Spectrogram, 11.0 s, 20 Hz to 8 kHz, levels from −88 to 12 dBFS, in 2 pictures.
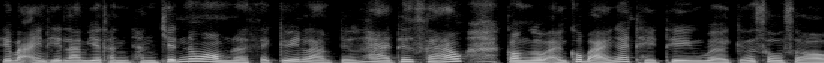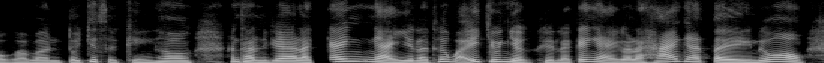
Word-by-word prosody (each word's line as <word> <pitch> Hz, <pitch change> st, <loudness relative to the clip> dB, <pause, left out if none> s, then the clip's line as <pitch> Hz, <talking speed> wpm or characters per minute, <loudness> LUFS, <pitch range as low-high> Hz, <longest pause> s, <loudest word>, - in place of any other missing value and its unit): thì 215 Hz, -, -1 dB
bạn 195 Hz, +2 st, -2 dB
thì 210 Hz, 0 st, 0 dB
làm 195 Hz, -1 st, -1 dB
về 190 Hz, -1 st, 0 dB
thành 190 Hz, -1 st, -3 dB
hành 195 Hz, -1 st, -2 dB
chính, 230 Hz, +8 st, +3 dB
đúng 300 Hz, 0 st, +4 dB
hông? 230 Hz, -8 st, +3 dB
Là 180 Hz, -2 st, -2 dB
sẽ, 180 Hz, -, -5 dB
kiểu 200 Hz, +2 st, -1 dB
như, -, -, +1 dB
làm 190 Hz, -7 st, -3 dB
từ 175 Hz, 0 st, -6 dB
thứ -, -, -4 dB
Hai 215 Hz, -1 st, -3 dB
tới 240 Hz, +3 st, +1 dB
thứ 240 Hz, -, -19 dB
Sáu, 245 Hz, +6 st, +2 dB, 0.3 s
còn 205 Hz, -1 st, +3 dB
người 190 Hz, 0 st, +3 dB
bạn 185 Hz, +2 st, -1 dB
của 255 Hz, -, +3 dB
bạn 190 Hz, -6 st, +1 dB
á, 245 Hz, -, +1 dB
thì 175 Hz, -5 st, -5 dB
thiên 205 Hz, +3 st, -1 dB
về, 170 Hz, -4 st, -2 dB
kiểu, 195 Hz, +5 st, -4 dB
social 200 Hz, -4 st, -3 dB, 0.2 s
và 165 Hz, -1 st, -4 dB
bên 195 Hz, +1 st, -2 dB
tổ 185 Hz, +1 st, -3 dB
chức 245 Hz, +6 st, -2 dB
sự 175 Hz, -, -6 dB
kiện 175 Hz, +2 st, -3 dB
hơn 205 Hz, 0 st, +1 dB, 0.3 s
nên 235 Hz, -, -1 dB
thành 200 Hz, -4 st, +2 dB
ra 215 Hz, 0 st, +3 dB
là 185 Hz, -2 st, +3 dB
cái 280 Hz, +3 st, +4 dB
ngày 230 Hz, -, +2 dB
như 210 Hz, -, +2 dB
là 190 Hz, -2 st, +1 dB
thứ 275 Hz, +7 st, 0 dB
Bảy, 225 Hz, -2 st, +1 dB
Chủ 245 Hz, 0 st, 0 dB
nhật 210 Hz, -8 st, +2 dB
thì 185 Hz, -, -2 dB
là 170 Hz, -1 st, -2 dB
cái 245 Hz, -, +1 dB
ngày, 195 Hz, -8 st, 0 dB
gọi 175 Hz, -, +1 dB
là, 165 Hz, -, +2 dB
hái 215 Hz, -, +2 dB
ra 250 Hz, -5 st, +1 dB
tiền, 175 Hz, -6 st, +2 dB
đúng 225 Hz, +6 st, +2 dB
hông? 235 Hz, -6 st, +3 dB
205 Hz, 340 wpm, -20 LUFS, 185-230 Hz, 0.3 s, đúng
